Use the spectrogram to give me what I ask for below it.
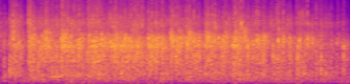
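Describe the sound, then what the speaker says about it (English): Steady, dense applause from a crowd, loud and continuous throughout without any talking. "give a round of applause to the Carver Hill community"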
